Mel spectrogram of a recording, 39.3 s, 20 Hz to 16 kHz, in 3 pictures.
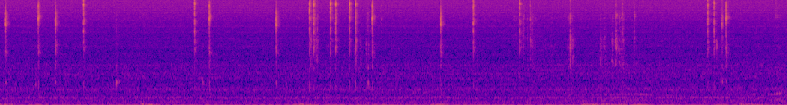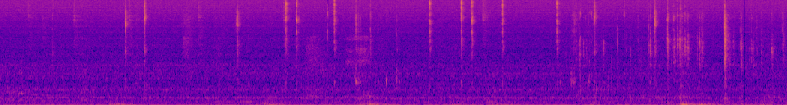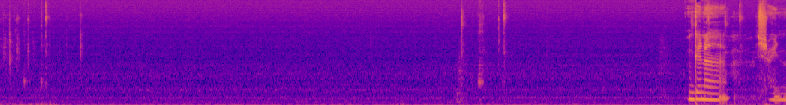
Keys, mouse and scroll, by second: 0.7 middle click, 1.4 click, 3.5 middle click, 5.2 right click, 5.5 shift+right click, 5.9 shift+right click, 6.2 middle click, 7.9 click, 10.0 r, 12.1 middle click, 15.5 middle click, 17.9 right click, 18.7 click, 20.8 right click, 21.5 click, 22.6-23.0 scroll down 5, 23.0 middle click, 24.3 a, 24.5 a, 25.6 alt+h, 26.2 a, 26.4 a, 26.6-27.0 scroll down 4, 27.0 middle click, 32.6 middle click, 34.2 scroll up 5, 34.6 middle click, 38.2 shift+middle click, 38.6 middle click.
